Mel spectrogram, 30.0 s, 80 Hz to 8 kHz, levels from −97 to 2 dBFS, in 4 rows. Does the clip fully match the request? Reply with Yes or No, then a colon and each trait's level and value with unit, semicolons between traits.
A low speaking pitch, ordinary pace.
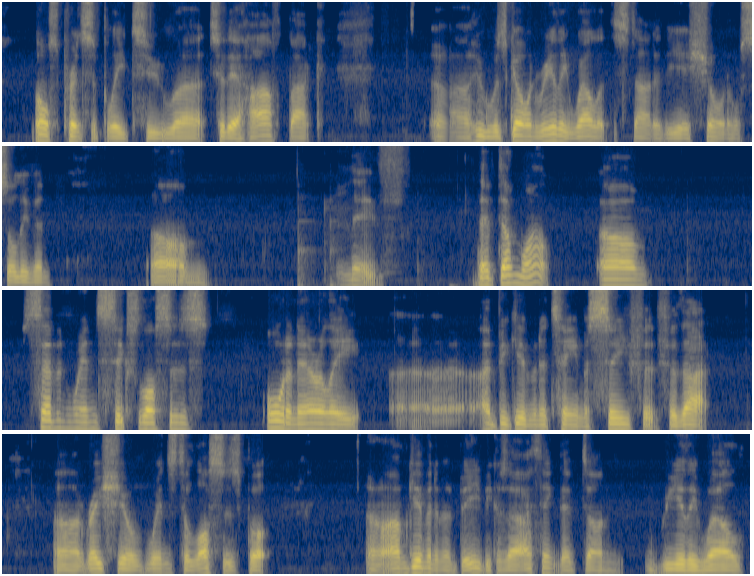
No: low, 105 Hz; slow, 130 wpm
